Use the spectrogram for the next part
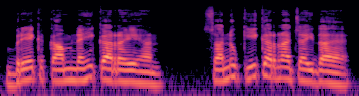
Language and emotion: Punjabi, fearful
